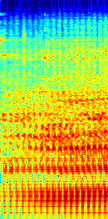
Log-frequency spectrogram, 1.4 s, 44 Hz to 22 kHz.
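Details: 1991 Kawasaki Bayou 300 ATV started after fresh gas and a new pull starter: steady, even single-cylinder putter at about nine beats a second, a healthy idle.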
